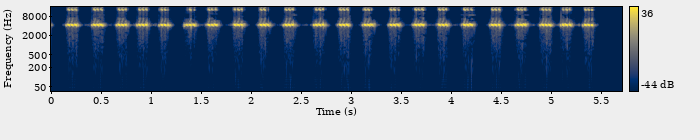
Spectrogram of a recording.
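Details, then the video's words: High, crisp cricket chirps played to scare off rats, repeated evenly around four times per second, loud and clear with no background noise. "SUARA JANGKRIK PENGUSIR TIKUS"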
